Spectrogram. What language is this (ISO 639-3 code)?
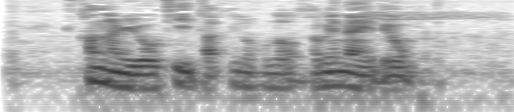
jpn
